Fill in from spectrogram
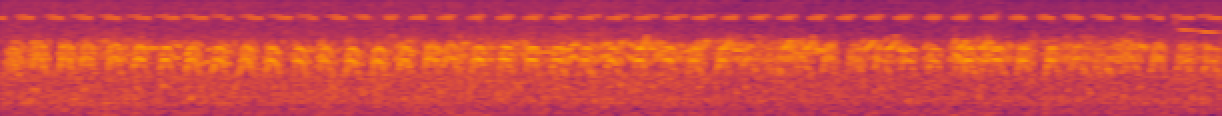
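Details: Noisy bird chicks calling whether fed or not, a dense nonstop chattering mass of mid-high notes with a steady pulsed high tone running through, loud throughout.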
